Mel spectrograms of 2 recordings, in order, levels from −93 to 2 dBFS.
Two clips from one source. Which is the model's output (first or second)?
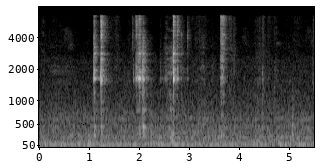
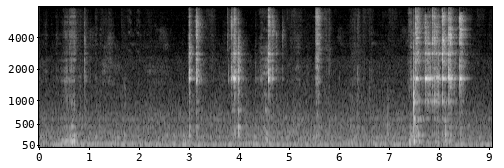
second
